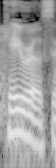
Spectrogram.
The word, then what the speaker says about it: Kairos: I'm talking about Kairos, is that pronounced correctly? And Chronos? – Yeah, Kairos and Chronos.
